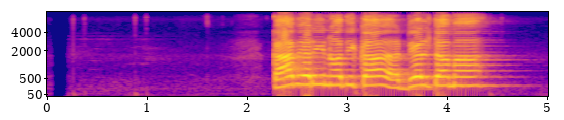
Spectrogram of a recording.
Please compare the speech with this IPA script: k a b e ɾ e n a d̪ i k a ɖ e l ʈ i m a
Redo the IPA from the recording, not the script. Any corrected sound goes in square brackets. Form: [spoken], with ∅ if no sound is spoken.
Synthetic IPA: k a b e ɾ [i] n [ʌ] d̪ i k a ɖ e l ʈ [a] m a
